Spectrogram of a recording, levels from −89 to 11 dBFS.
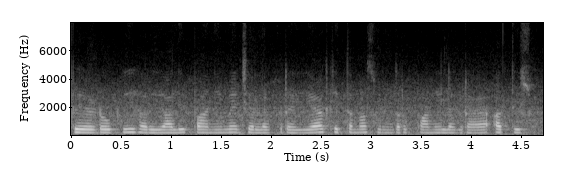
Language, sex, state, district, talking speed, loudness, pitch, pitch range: Hindi, female, Uttar Pradesh, Shamli, 205 wpm, -18 LUFS, 215 Hz, 205-220 Hz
